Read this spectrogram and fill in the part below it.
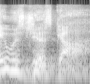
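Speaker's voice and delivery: put-on deep, low tough-guy voice. Preaching to a congregation, deliberately making the voice deep: put-on deep, tough voice. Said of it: "make my voice sound deep and really tough".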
